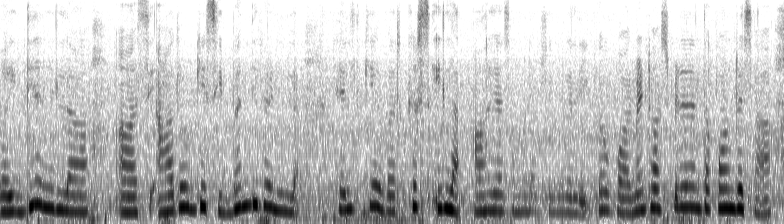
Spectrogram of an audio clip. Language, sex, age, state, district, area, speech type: Kannada, female, 18-30, Karnataka, Udupi, rural, spontaneous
